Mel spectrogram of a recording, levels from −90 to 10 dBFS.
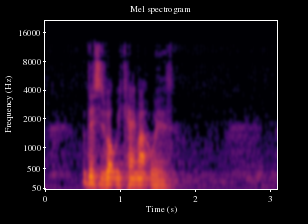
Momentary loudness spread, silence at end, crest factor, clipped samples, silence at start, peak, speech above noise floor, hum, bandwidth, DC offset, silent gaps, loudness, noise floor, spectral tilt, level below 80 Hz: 15 LU; 1.35 s; 22 dB; under 0.1%; 0.5 s; -6 dBFS; 34 dB; none; 13 kHz; under 0.1%; none; -25 LUFS; -58 dBFS; -6 dB/octave; -64 dBFS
